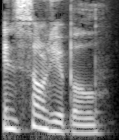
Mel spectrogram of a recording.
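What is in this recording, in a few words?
"insoluble", British English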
